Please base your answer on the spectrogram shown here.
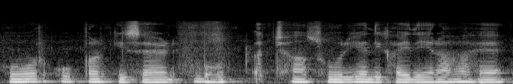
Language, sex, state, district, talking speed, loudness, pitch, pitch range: Hindi, male, Uttar Pradesh, Saharanpur, 130 wpm, -14 LUFS, 115 Hz, 110-120 Hz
